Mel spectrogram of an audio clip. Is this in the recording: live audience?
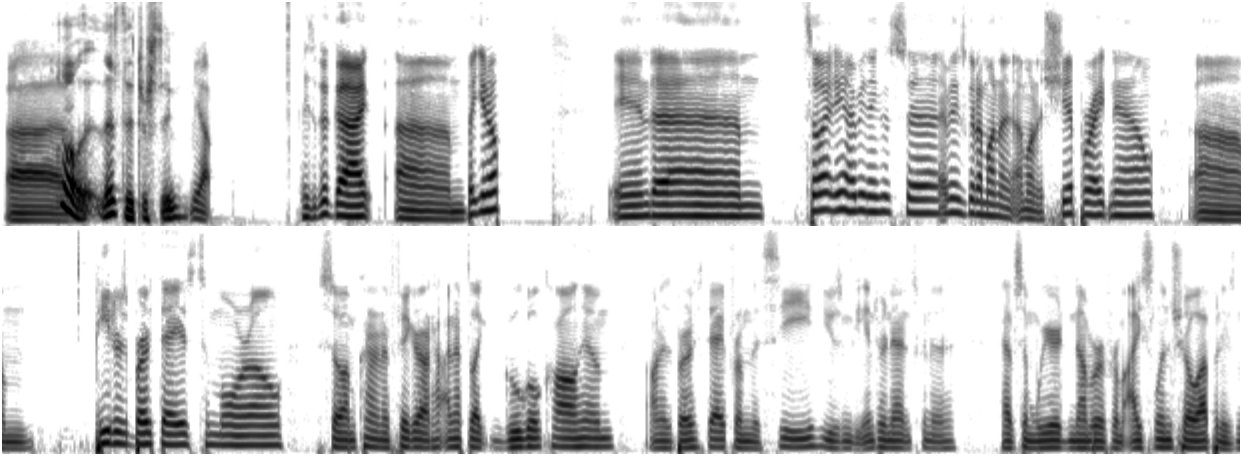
no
